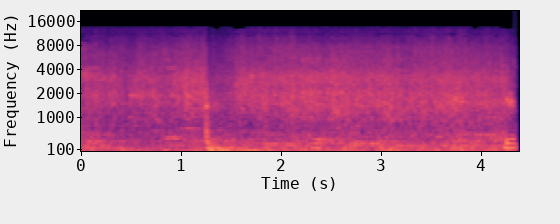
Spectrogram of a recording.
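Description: Steady ambience of a ceremony hall during the oath signing: an even, fine hiss-like patter with a faint low murmur beneath and one brief click about a second in.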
